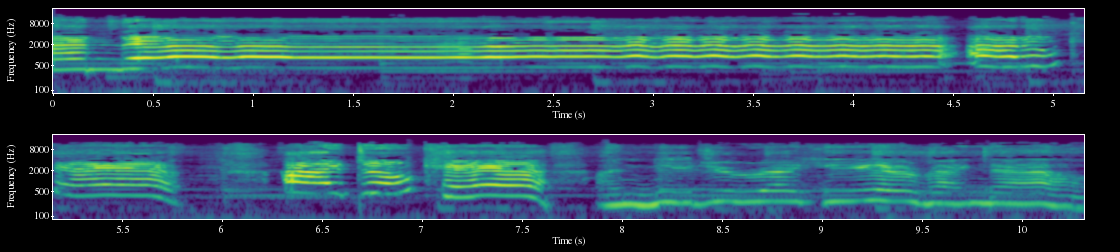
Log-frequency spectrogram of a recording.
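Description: A woman singing a soul ballad: she holds one long high note with a steady vibrato for about four seconds, then sings quick runs up and down with short breaks, settling onto low notes near the end.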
